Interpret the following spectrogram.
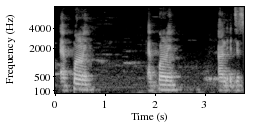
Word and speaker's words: Ekpɔnre: Table in Nzema is called Ekpɔnre. Ekpɔnre. And it is spelled as E K P O O E.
